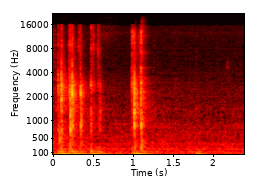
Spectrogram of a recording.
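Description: Quick burst of keyboard typing, several close crisp keystrokes, then a short pause and another couple of taps, fading to quiet.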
